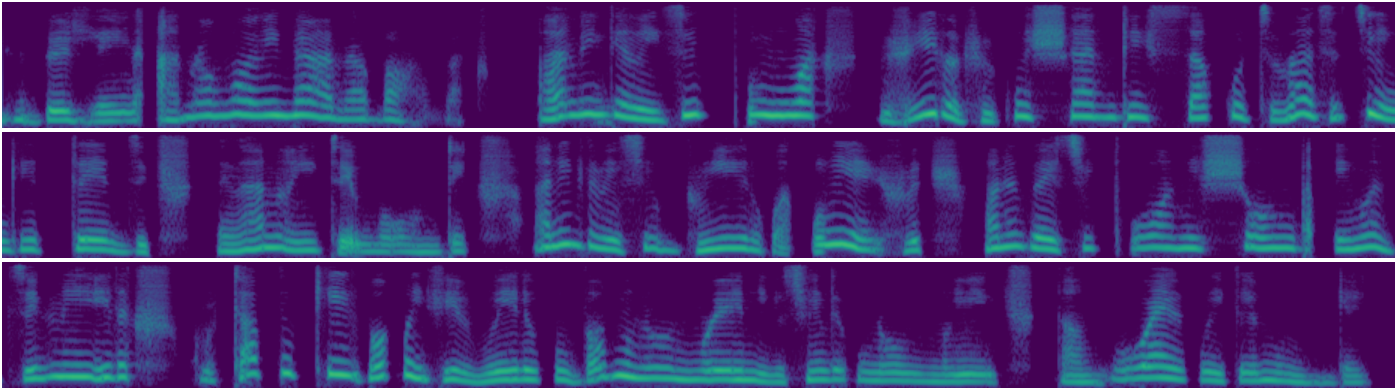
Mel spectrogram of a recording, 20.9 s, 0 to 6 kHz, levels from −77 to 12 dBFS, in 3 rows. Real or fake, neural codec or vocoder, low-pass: fake; codec, 16 kHz, 0.5 kbps, FreqCodec, larger model; 5.4 kHz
